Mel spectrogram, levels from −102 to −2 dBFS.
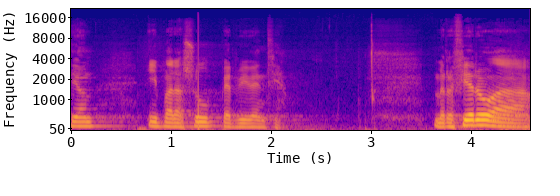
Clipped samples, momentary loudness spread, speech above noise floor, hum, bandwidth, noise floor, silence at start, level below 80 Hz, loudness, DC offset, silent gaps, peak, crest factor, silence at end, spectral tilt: under 0.1%; 26 LU; 34 dB; none; 14.5 kHz; -59 dBFS; 0 s; -54 dBFS; -25 LUFS; under 0.1%; none; -10 dBFS; 18 dB; 0 s; -7 dB/octave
